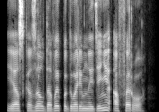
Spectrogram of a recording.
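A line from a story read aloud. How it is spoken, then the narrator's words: Said through gritted teeth. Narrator (Russian): процедил Хантер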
